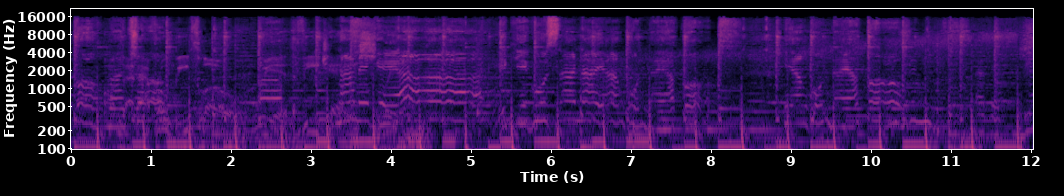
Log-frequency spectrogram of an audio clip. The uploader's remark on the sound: Karaoke Finale 2018 Club Signature Live recording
